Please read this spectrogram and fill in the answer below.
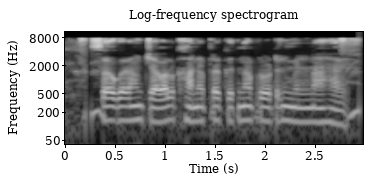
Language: Magahi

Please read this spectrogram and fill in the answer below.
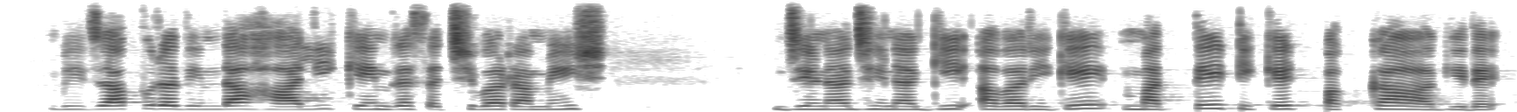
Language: Kannada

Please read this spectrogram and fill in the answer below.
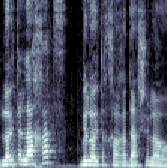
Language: Hebrew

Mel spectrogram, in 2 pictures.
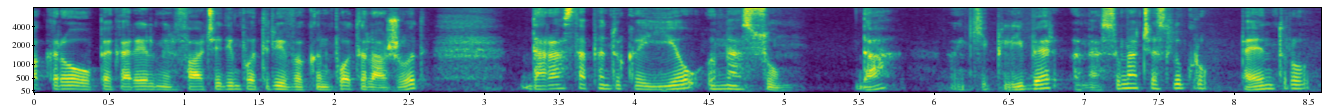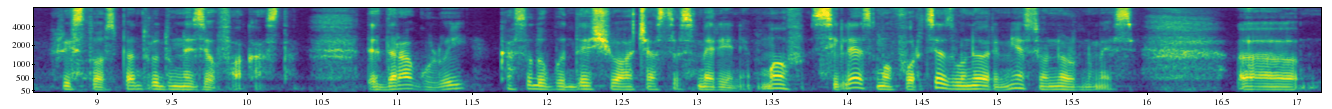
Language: Romanian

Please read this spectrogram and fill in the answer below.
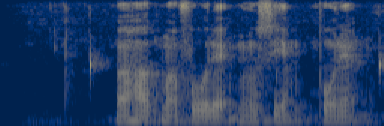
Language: Malayalam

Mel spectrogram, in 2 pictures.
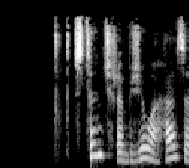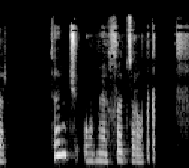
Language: Abkhazian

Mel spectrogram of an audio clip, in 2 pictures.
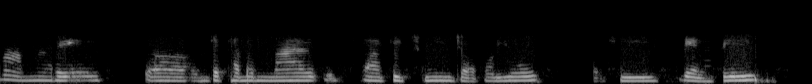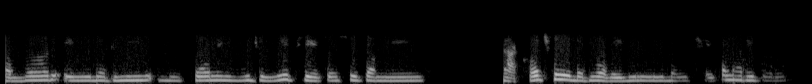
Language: Gujarati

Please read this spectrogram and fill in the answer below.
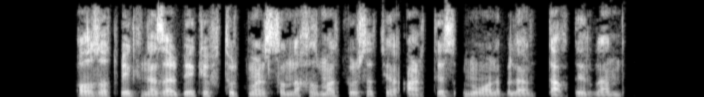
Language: Uzbek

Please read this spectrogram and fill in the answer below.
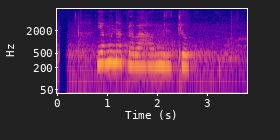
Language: Nepali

